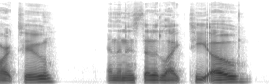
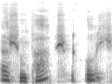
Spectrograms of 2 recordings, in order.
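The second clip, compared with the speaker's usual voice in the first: put-on breathy, whispered old man rasp; 11 semitones higher, 10 dB quieter than usual. Describing a cartoon character to the other speaker: Family Guy old man voice. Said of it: "Remember the old man that was on it? He's like".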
